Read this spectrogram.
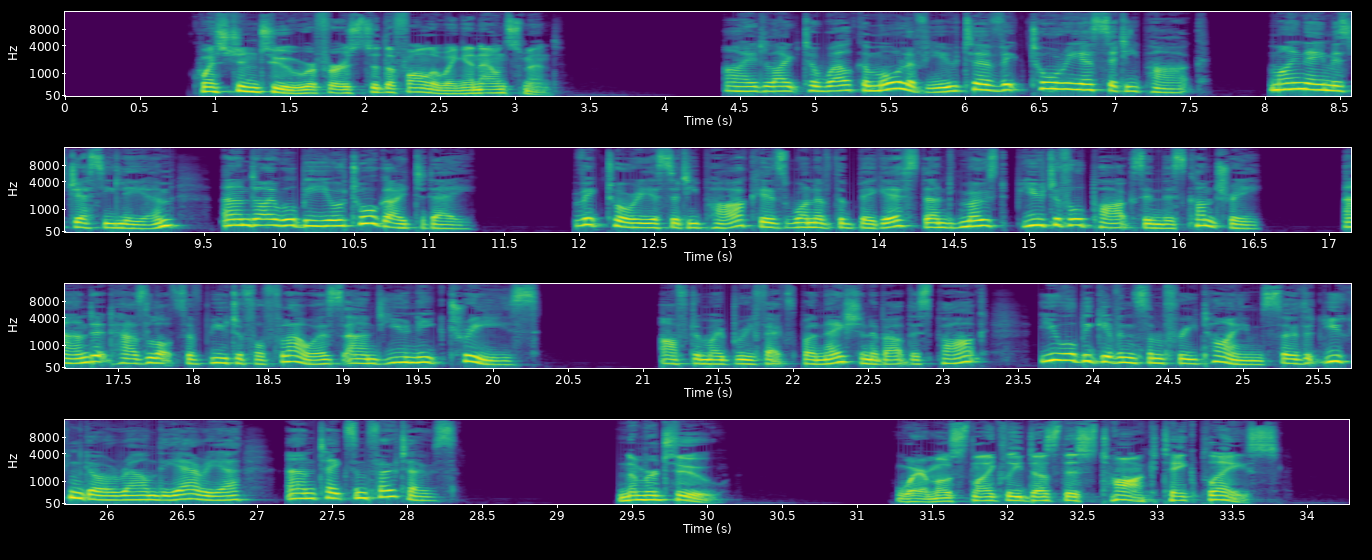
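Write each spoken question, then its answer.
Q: Where most likely does this talk take place?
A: At Victoria City Park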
